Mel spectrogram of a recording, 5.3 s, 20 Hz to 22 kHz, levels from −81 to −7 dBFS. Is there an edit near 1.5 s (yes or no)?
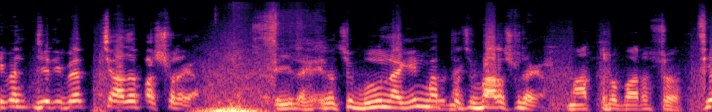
yes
